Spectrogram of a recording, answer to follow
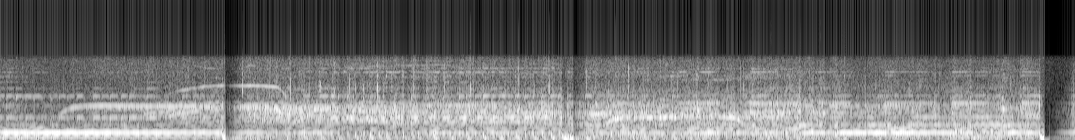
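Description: A live band playing a fast rumba with strummed guitars and a steady bass at full volume, heard from within the audience, with voices shouting and singing along over it.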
